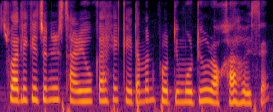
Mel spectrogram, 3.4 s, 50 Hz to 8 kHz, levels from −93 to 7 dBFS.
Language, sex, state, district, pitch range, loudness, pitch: Assamese, female, Assam, Kamrup Metropolitan, 240-280 Hz, -18 LUFS, 255 Hz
